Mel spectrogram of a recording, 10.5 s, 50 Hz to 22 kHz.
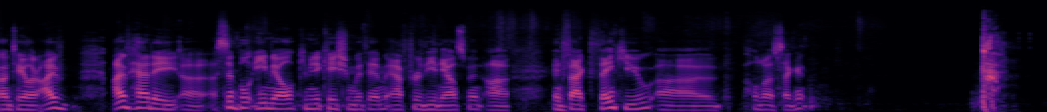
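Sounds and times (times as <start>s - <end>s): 
speech: 0.0s - 8.2s
cough: 9.8s - 10.2s.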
